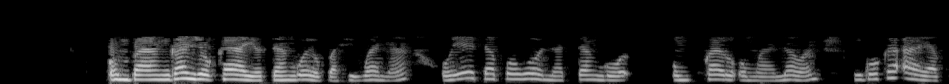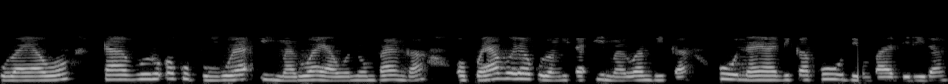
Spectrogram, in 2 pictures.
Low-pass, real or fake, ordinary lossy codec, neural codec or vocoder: 3.6 kHz; real; MP3, 16 kbps; none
